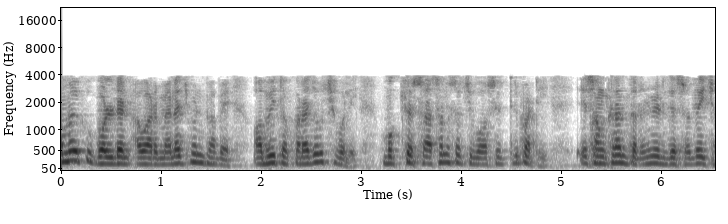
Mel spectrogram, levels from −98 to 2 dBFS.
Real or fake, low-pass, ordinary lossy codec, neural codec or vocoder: real; 7.2 kHz; AAC, 16 kbps; none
